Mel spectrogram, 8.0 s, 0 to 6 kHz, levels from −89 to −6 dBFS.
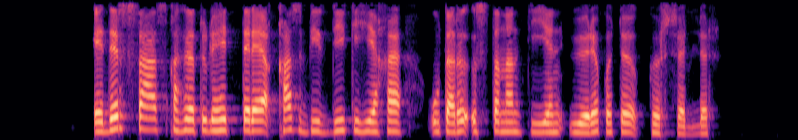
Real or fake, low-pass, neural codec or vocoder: real; 5.4 kHz; none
